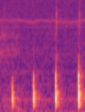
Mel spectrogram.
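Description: Knuckles knock on a wooden surface four times, each a short, dry, woody tap centered in the mid range with almost no ring. The knocks come at a steady pace, getting slightly louder toward the end, over a faint steady high hiss.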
